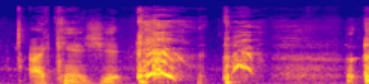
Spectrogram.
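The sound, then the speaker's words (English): Harsh, rough coughing from a man with a lingering cough after a bad cold. A few throaty, voiced bursts come in uneven succession with short pauses between them. “I can't shake this cough. And see, I'm giving you a preview of it even as we speak.”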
